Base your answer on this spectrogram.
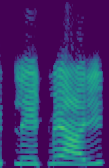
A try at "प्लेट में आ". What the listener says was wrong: आई नहीं बेटा एक मिनट, आपने बोला प्लेट में आई, आ के पीछे ई तो है ही नहीं, तो आई तो होगा ही नहीं, केवल आ होगा, ठीक है?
